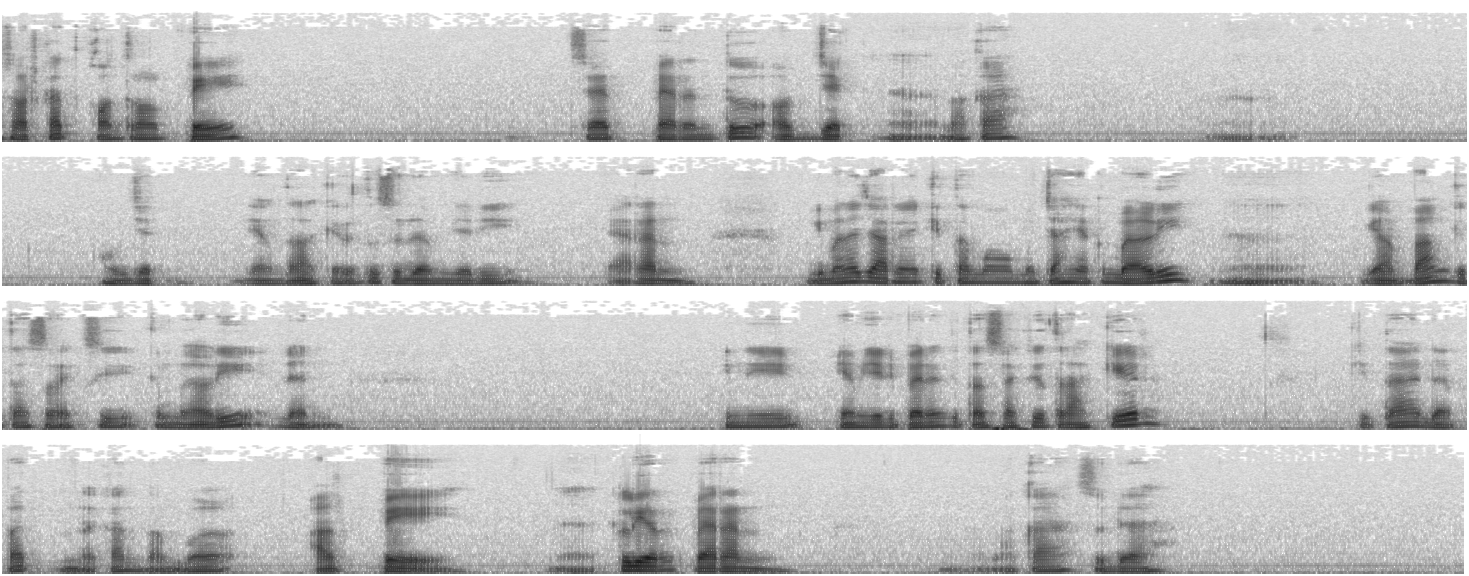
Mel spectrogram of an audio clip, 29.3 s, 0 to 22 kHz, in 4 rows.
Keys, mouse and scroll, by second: 0.7 ctrl+p, 4.7 click, 5.6 click, 7.9 click, 9.4 click, 14.6 click, 15.7 shift+click, 16.2 click, 20.0 shift+click, 23.8 alt+p, 26.4 click, 27.2 click, 28.1 click, 29.0 click.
